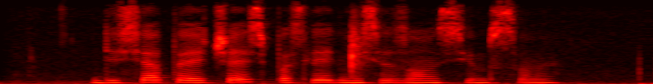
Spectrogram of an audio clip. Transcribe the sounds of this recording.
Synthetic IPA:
dʲɪsʲat̪əjət͡ɕæsʲtʲpɐsʲlʲedʲnʲɪjsʲɪzonsʲimsənə

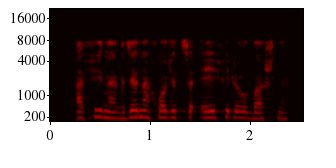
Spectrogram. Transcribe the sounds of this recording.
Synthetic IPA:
ɐfʲinəɡdʲenɐxodʲɪt̪səʔejfʲɪlʲɪʊbaʂnʲɪ

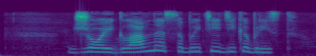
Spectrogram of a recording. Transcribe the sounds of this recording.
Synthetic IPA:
ʐojɡlˠavnəjəsɐbɨtʲɪjədʲɪkɐbɾʲist̪

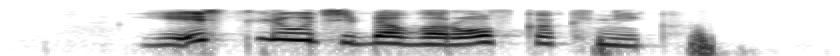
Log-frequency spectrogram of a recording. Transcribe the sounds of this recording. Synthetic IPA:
jesʲtʲlʲɪʊtʲɪbʲavɐɾofkəknʲik

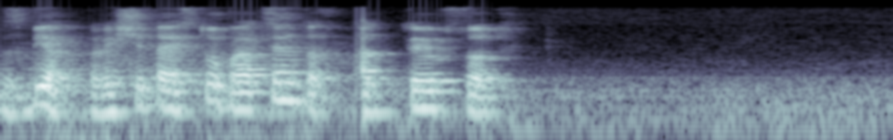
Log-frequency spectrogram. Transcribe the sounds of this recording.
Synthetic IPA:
zbʲerrəɕːɪt̪ajɪt̪st̪o̞pɾɐt̪sɛnt̪əfɐt̪ːɾʲoxsot̪

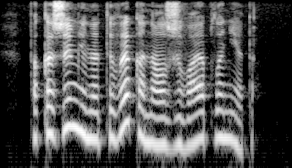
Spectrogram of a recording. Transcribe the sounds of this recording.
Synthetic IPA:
pɐkɐʐɨmnʲenɐt̪ɛvɛkɐnalˠʐɨvajɐplˠɐnʲet̪ɐ̥

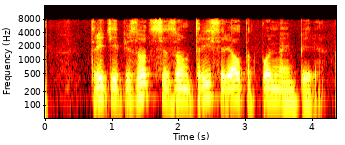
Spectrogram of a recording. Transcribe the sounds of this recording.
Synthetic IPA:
t̪ɾʲetʲjepʲɪzot̪sʲɪzont̪ɾʲisʲɪɾʲɪalˠpɐt̪polʲnəjəɪmpʲeɾʲɪ̰jə̰

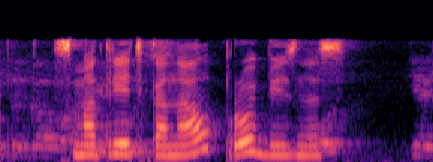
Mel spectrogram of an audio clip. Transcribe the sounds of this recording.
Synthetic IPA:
smɐt̪ɾʲetʲkɐnalˠpɾobʲiznɨs

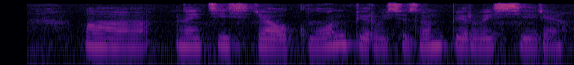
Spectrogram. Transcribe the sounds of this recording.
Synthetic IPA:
anɐjtʲisʲɪɾʲɪalˠklˠo̞npʲe̞rvɨjsʲɪzo̞npʲe̞rvəjəsʲeɾʲɪjə

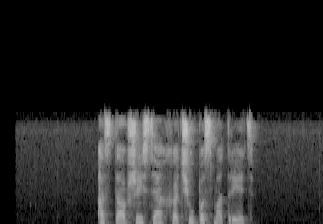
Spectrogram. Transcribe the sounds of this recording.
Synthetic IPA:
ɐst̪afʂɨjsʲəxɐt͡ɕupəsmɐt̪ɾʲetʲ

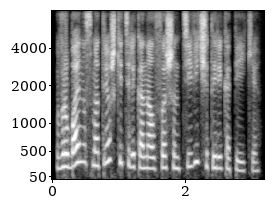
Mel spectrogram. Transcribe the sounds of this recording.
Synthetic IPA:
vrʊbajʲnəsmɐt̪ɾʲoʂkʲɪtʲɪlʲɪkɐnalˠfɛʂəntʲɪvʲit͡ɕɪt̪ɨɾʲɪkɐpʲejkʲɪ

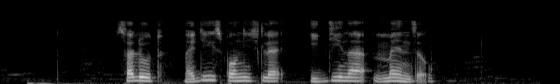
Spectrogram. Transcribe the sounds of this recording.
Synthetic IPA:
sɐlʲut̪nɐjdʲiːspɐlˠnʲitʲɪlʲə | ɪdʲinəmɛnʲzʲɪ̰lˠ

